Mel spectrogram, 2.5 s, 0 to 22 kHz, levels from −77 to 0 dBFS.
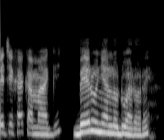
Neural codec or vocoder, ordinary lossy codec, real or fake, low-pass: codec, 16 kHz in and 24 kHz out, 1 kbps, XY-Tokenizer; none; fake; 7.2 kHz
